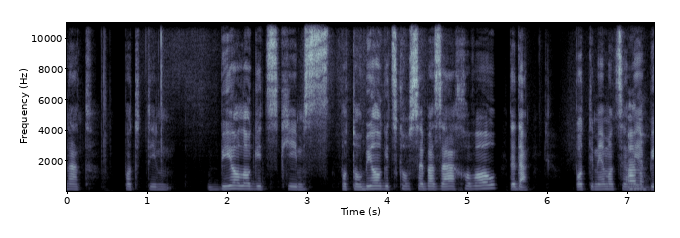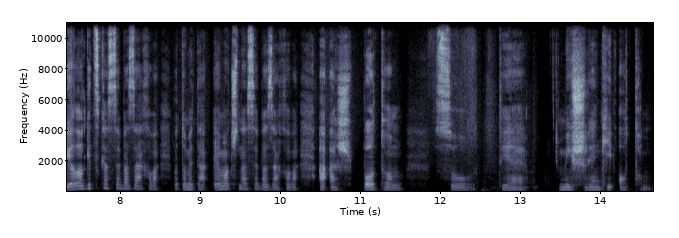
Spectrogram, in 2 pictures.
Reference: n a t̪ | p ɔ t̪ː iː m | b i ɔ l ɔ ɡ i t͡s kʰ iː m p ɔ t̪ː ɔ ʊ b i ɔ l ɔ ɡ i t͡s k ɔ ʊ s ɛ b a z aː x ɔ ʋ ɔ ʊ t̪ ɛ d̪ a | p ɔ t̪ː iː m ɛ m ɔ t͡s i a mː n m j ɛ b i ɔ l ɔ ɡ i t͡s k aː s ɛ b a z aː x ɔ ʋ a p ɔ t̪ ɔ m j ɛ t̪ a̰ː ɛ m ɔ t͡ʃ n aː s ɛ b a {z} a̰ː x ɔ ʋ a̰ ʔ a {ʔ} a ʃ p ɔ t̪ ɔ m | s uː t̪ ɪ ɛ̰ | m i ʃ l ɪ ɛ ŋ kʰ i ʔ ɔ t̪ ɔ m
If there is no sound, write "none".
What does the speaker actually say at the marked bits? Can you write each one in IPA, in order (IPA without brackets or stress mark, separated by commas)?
z, ʔ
